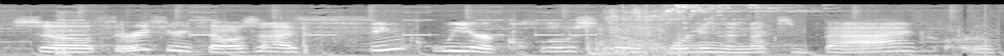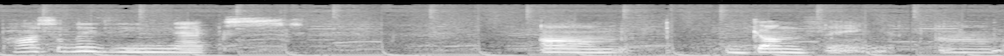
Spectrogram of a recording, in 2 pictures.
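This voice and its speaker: Over background music, a child gaming video host nearly twelve years old rambles casually through gameplay commentary. The voice is mid-range, creaky, slightly strained and slangy, and the recording is rough.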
